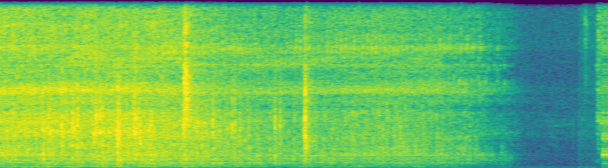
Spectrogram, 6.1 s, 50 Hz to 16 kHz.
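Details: Old Lima Class 40 model locomotive in BR green, front-bogie fault fixed by fitting a complete replacement motorised chassis: quiet, even motor hum with light steady rhythm, no catching or buzzing, fading as it moves away; runs smoothly.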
